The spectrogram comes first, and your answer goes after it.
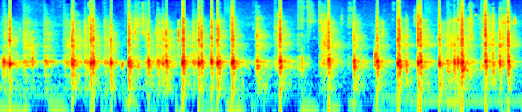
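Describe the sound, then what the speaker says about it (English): Ingredients seasoned with black pepper and salt being mixed in a bowl, a fast even run of close, sharp clicking taps and scrapes of a utensil against the bowl, with no voices. "I'll mix to combine."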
